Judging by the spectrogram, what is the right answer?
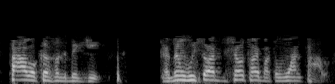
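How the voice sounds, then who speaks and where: A man's voice: fairly high pitch, slightly rough, no room sound. A man from Texas hosting a call-in show, preaching profane motivation with swagger and slang. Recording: tinny phone line, dry.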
